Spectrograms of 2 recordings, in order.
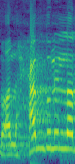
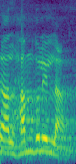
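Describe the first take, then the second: First: The h is harsh, from the middle throat. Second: The h is a soft, breathy h. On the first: All praise belongs to God. The speaker calls it right. "হা এর মাখরাজ ... কণ্ঠনালীর মাঝখান থেকে" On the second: All condemnation belongs to God. The speaker calls it wrong. "হায়ে হত্তির জায়গায় যদি হায়ে হাওয়াস পড়েন"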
